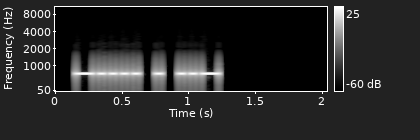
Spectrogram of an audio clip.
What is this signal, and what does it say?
Morse code, heard as a keyed tone, about 28 wpm, 700 Hz. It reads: 6EU
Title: All Cut Numbers - 3-Digit 28wpm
